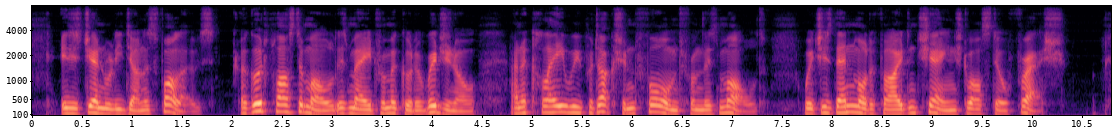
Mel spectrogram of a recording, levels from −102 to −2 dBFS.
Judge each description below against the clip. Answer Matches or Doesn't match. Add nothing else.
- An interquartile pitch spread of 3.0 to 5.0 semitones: Doesn't match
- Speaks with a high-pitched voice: Doesn't match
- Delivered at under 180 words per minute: Doesn't match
